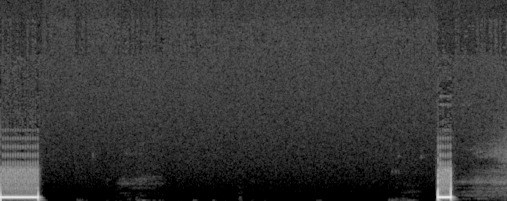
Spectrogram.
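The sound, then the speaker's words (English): A telephone ringback tone while dialing out: one steady electronic beep, then about four seconds of silence before a second short beep. Clear and moderately loud, with no voices. “But I'll call him up.”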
